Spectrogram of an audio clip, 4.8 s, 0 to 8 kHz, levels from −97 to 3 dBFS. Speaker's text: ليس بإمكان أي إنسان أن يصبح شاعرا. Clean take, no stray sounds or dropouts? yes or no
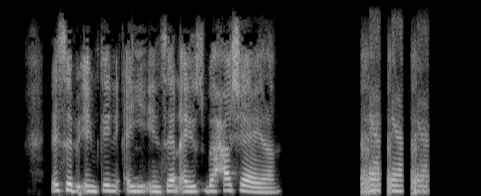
no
